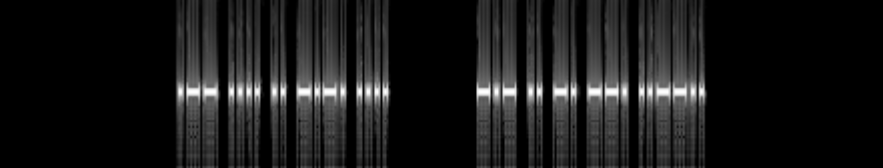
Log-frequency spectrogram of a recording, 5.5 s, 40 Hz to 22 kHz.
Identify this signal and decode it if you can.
Morse code, heard as a keyed tone, about 46 wpm, 700 Hz. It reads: WHICH KING?
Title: 3x Word-Spacing - Sentences from Top 400 Words - 45wpm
